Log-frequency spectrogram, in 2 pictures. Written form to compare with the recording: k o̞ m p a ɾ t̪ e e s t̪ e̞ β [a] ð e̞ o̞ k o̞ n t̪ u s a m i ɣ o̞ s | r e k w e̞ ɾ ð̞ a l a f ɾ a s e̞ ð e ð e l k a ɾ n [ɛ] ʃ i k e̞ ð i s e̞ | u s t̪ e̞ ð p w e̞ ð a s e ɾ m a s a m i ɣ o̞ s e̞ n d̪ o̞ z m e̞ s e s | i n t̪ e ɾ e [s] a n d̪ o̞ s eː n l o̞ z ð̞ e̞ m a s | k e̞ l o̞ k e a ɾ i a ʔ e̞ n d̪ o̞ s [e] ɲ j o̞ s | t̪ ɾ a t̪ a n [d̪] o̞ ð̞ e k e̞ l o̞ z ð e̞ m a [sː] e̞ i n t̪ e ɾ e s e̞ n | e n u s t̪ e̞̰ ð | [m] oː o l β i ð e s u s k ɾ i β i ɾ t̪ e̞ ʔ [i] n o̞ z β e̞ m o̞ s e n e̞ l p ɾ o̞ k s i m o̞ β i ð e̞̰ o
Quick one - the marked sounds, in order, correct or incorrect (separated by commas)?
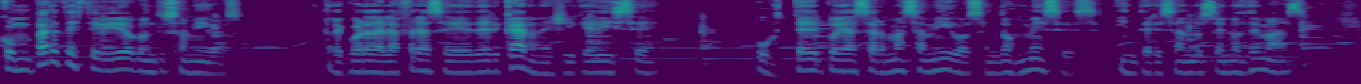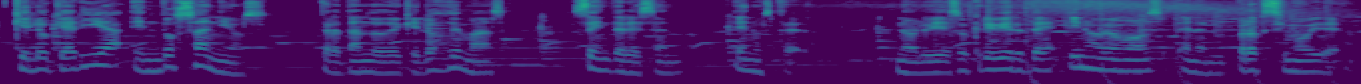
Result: incorrect, incorrect, correct, incorrect, correct, correct, incorrect, correct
